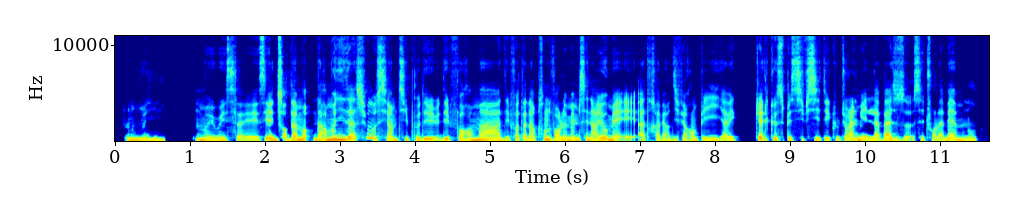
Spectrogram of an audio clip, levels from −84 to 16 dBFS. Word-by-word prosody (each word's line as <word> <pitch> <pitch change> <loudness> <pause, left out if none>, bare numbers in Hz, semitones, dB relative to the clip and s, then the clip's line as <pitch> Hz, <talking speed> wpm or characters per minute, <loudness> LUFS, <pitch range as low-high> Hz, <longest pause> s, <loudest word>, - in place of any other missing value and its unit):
Mmh 180 -2 +1
oui, 165 0 -2 0.5
oui, 170 -1 0
oui, 180 +2 0
c'est 155 -2 -4
c'est 190 +2 +1
une 190 - +4
sorte 195 0 -2
d'hamo 195 0 +4
d'harmonisation 220 - +5
aussi, 215 -4 -3
un 175 - 0
petit 180 +1 -4
peu, 180 - -2
des 170 -3 +1
des 175 +2 0
formats. 195 +4 +2
Des 170 -3 -2
fois, 205 - -3
tu 185 - -2
as - - +1
l'impression 170 +5 -1
de 215 - +5
voir 180 -2 +1
le 175 - +1
même 170 0 +1
scénario, 185 +4 +1
mais 190 -6 +1
à - - -1
travers 170 0 -6
différents 170 +1 -4
pays 190 +7 -2
avec 160 -2 -3 0.2
quelques 225 -4 +2
spécificités 180 0 -5
culturelles. 215 +10 -1
Mais 175 -6 +2
la 160 0 0
base, 175 -2 0
heu, - - -3
c'est 180 - -7
toujours 155 - -8
la 155 +1 -3
même, 210 -4 +1
non? 175 +6 -4
180 Hz, 230 wpm, -20 LUFS, 170-200 Hz, 0.5 s, d'harmonisation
